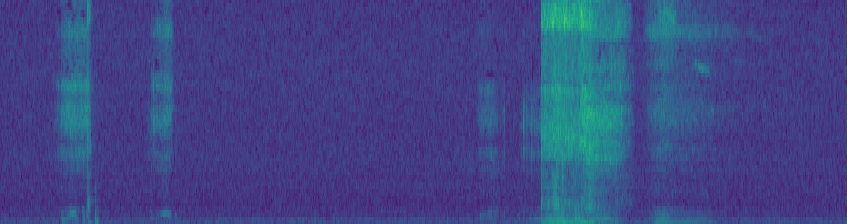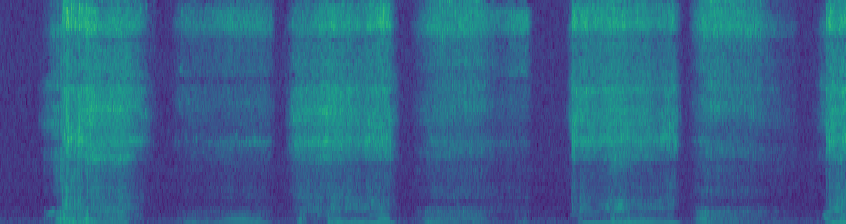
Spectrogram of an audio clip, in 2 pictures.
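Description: Irregular rattling snores on the in-breath, separated by quiet pauses, in a quiet room.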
